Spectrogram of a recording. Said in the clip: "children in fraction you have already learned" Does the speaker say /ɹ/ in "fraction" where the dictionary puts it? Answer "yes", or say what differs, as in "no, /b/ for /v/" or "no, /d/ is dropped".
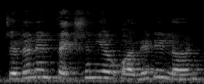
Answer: no, /ɹ/ is dropped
